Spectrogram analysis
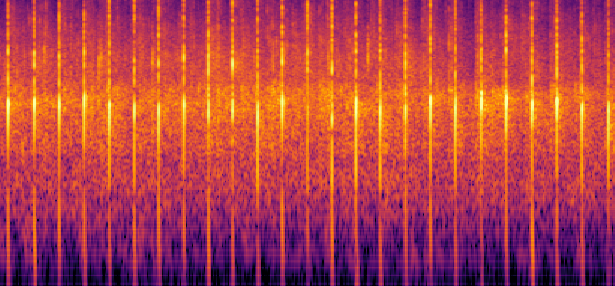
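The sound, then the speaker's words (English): A church audience, standing on their feet, applauds steadily, with sharp, evenly spaced claps standing out over a dense wash of clapping that holds for several seconds at moderate volume. No one speaks. “Y'all stand to your feet and just applaud.”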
